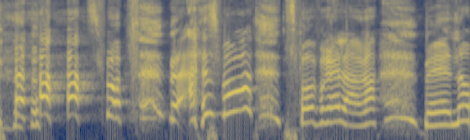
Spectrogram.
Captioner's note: laughing; in french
